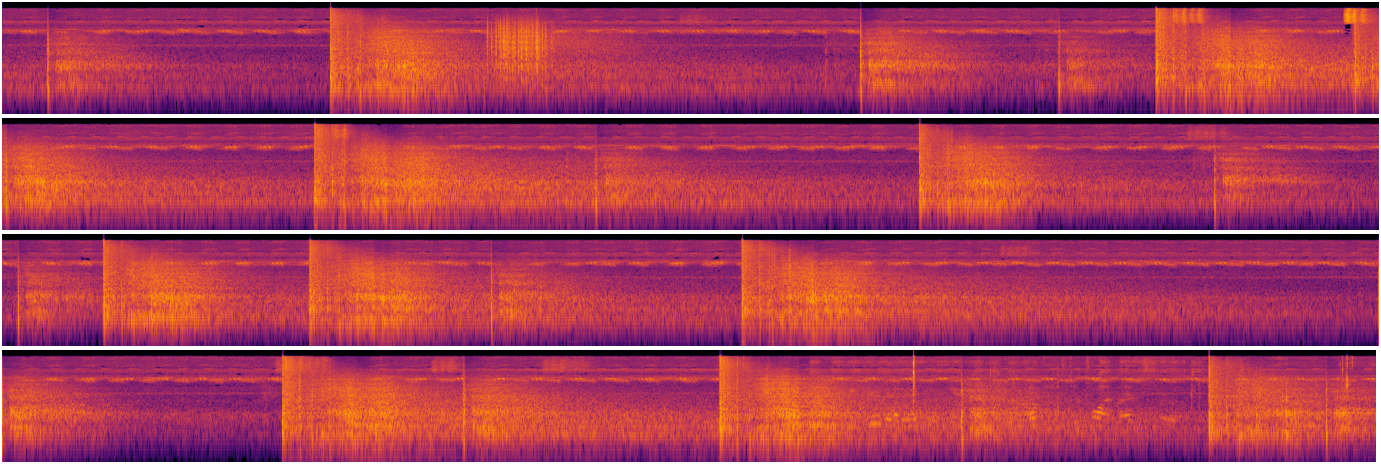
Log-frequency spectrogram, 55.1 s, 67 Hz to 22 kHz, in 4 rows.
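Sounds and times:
fireworks shells bursting with echo: 0:03.2 - 0:07.0, 0:08.2 - 0:22.0, 0:43.8 - 0:55.0.

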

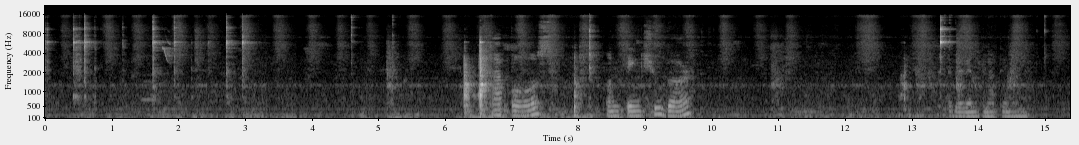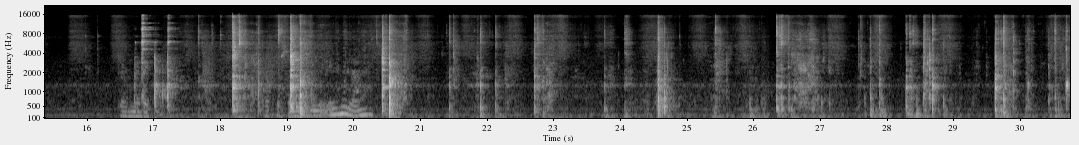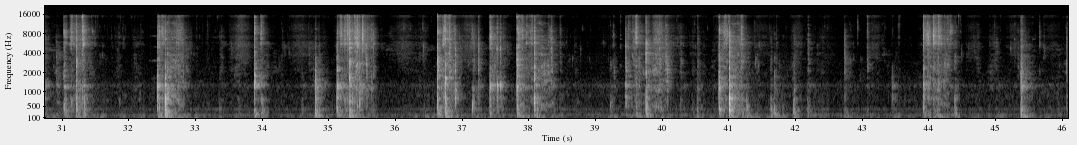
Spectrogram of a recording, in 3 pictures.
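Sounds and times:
metal spoon scraping metal bowl: 0:25.4 - 0:29.0, 0:36.4 - 0:38.5, 0:39.4 - 0:41.4.

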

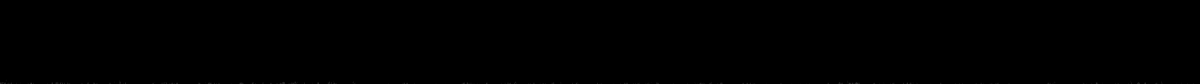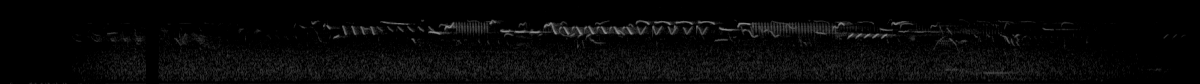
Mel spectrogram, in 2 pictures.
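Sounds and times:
small birds trilling and chirping: 0:12.7 - 0:24.0
steady background hiss: 0:13.1 - 0:23.5.

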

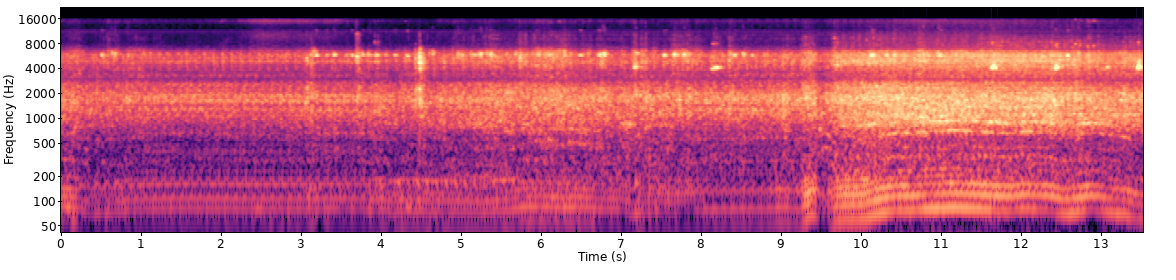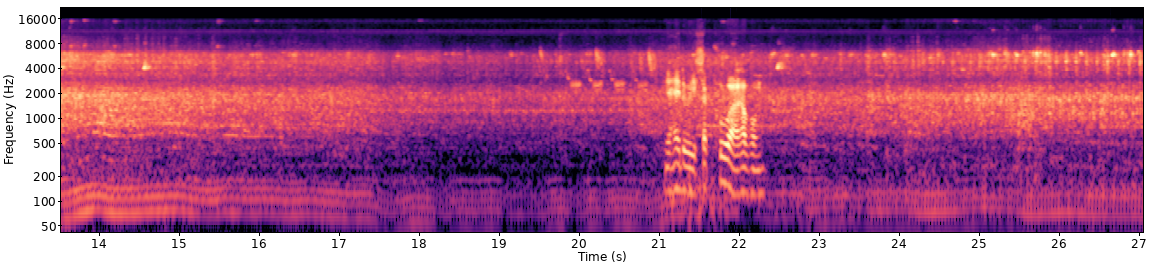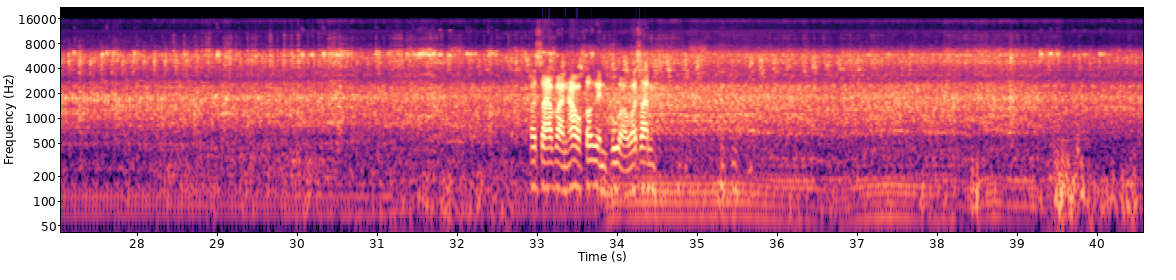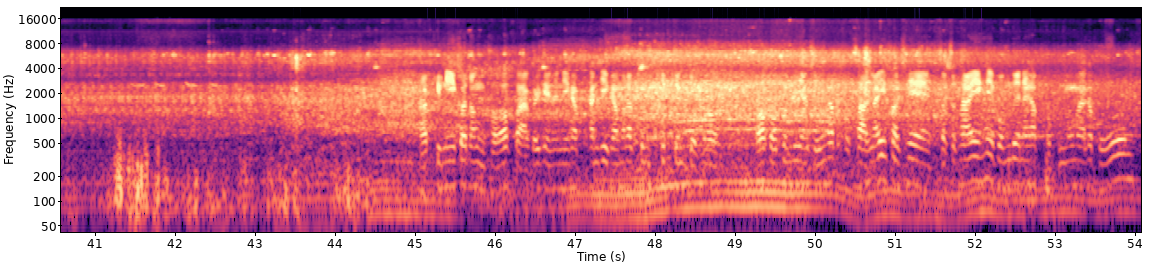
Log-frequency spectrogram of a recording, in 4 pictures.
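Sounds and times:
tractor engine humming: 0:00.0 - 0:54.0.

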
